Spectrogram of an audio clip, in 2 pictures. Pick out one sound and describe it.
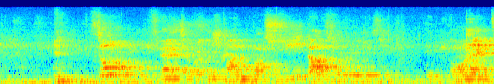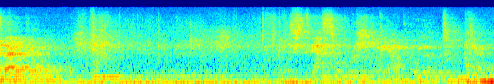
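A teenage boy speaks with animation in a large echoing hall.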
